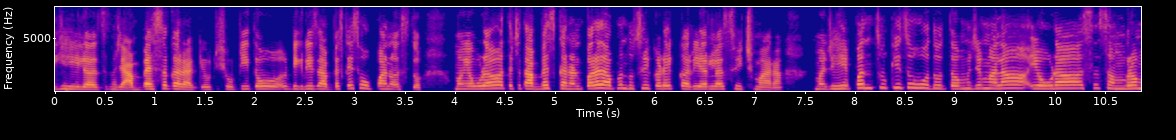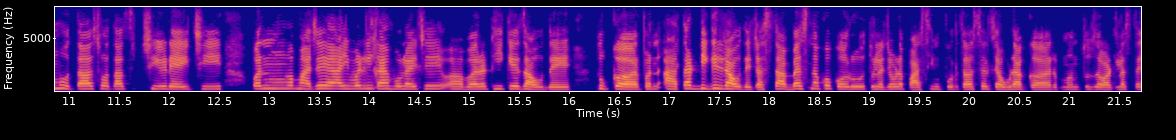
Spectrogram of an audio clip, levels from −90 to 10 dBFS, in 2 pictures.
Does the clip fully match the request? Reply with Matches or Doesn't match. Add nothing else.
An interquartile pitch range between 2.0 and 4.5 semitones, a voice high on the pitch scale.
Matches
